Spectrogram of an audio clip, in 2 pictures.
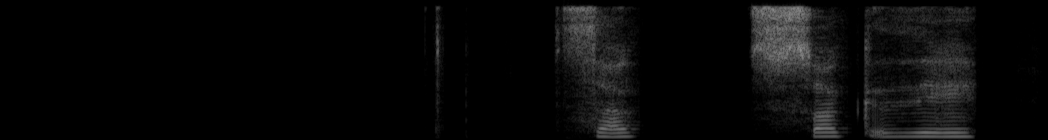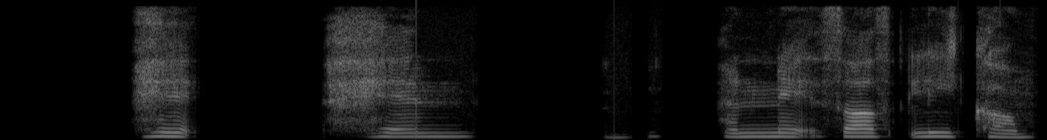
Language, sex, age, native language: Icelandic, male, 7, Icelandic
